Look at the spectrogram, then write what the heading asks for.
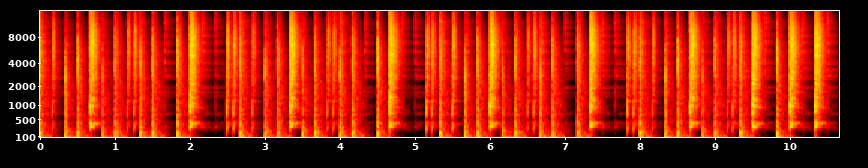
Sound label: Short Heavy Ride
